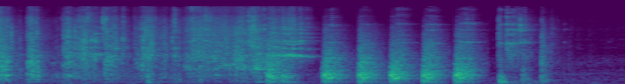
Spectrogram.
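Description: Metal aerosol spray paint cans clinking and knocking against each other and the table as they are handled and set down in a row, a quick run of sharp clinks before it goes quiet near the end.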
